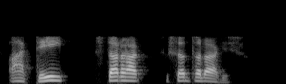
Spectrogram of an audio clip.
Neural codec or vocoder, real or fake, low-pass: codec, 16 kHz in and 24 kHz out, 0.6 kbps, FocalCodec, streaming, 2048 codes; fake; 3.6 kHz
